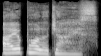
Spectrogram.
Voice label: Female Draenei Sorry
